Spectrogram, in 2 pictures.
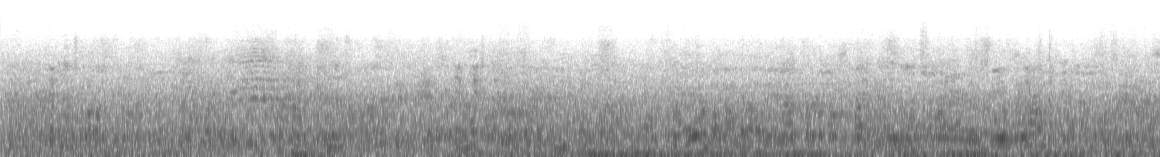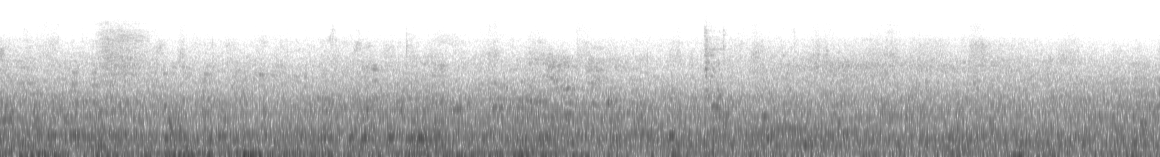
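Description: A crowd of people chatters throughout a large echoing hall.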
